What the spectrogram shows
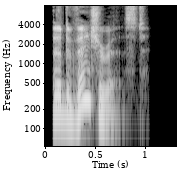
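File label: "adventurist", British English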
